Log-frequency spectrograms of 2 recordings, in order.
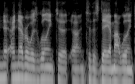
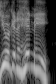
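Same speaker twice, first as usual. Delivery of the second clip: higher mock yell of an angry old man; retold old man yelling; 8 semitones higher, 3 dB louder than usual. Old man at the pump accusing him, a mild mock yell. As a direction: lightly act out the old man shouting. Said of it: "he starts screaming at me".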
